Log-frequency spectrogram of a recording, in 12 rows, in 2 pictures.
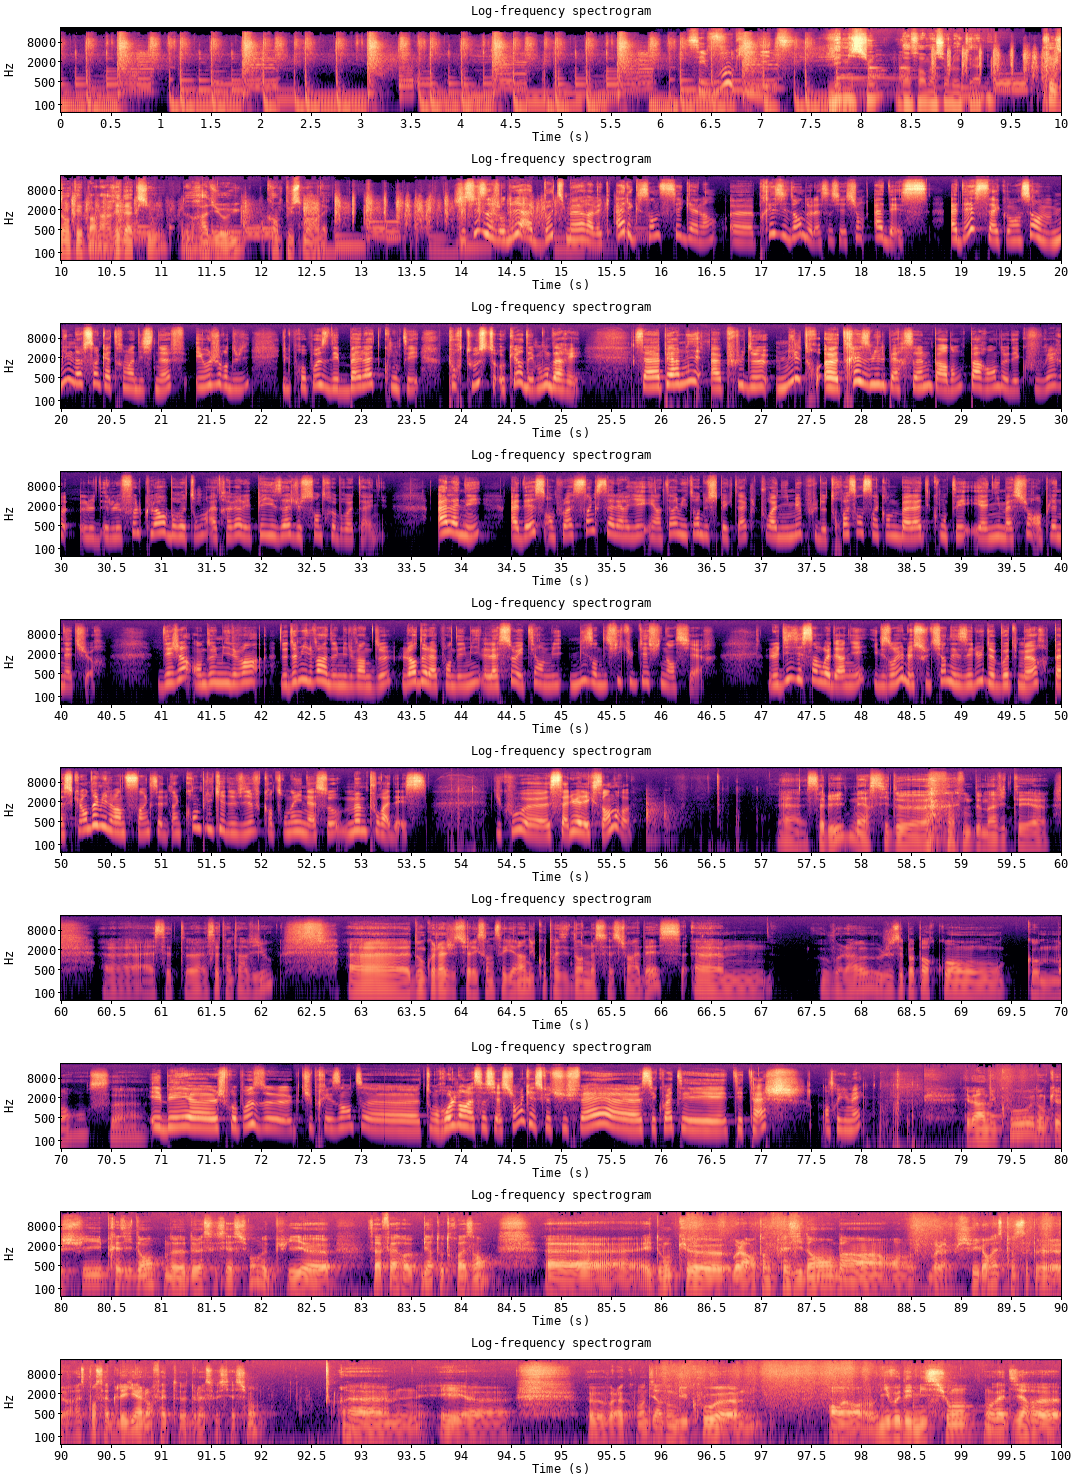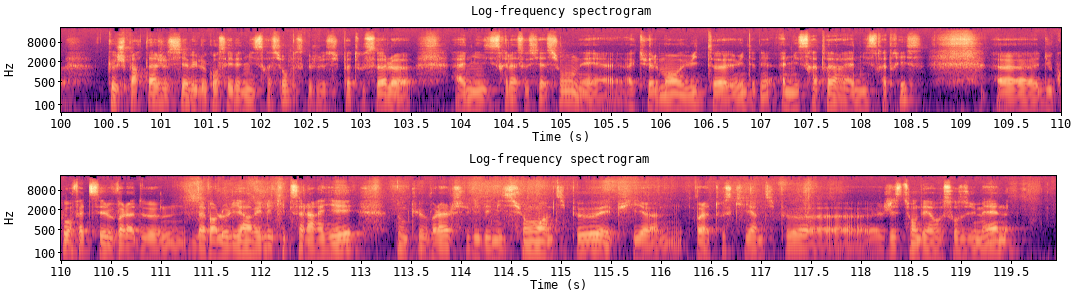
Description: itw_addes_monte.mp3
